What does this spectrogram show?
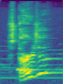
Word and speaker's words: Strega: Strega. How you gonna pronounce that?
